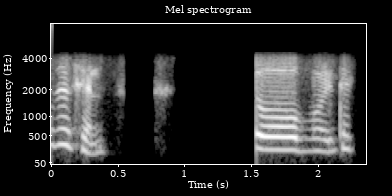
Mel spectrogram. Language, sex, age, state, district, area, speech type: Bengali, female, 30-45, West Bengal, Darjeeling, urban, conversation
